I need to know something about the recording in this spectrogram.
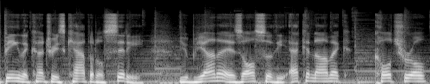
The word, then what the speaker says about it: Ljubljana: Slovenia's capital city of Ljubljana, pronounced Ljubljana, is located right in the middle of the country, with only 280,000 inhabitants and a relatively small old city center.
